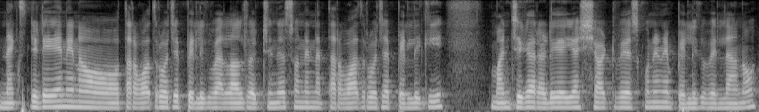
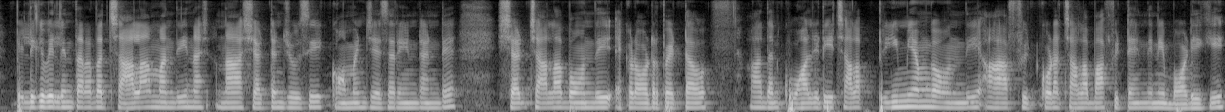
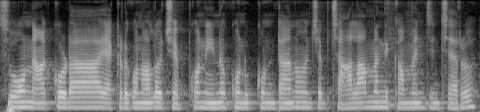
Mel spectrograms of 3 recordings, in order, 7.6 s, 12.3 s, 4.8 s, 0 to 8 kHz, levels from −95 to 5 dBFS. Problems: none marked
